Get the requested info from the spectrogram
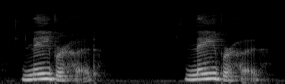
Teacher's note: emphasize the first part of the word neighborhood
